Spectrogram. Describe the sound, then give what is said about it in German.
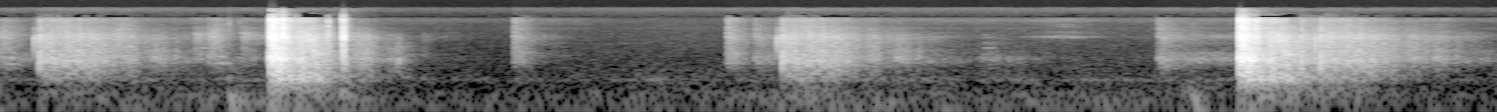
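Sniper rifle gunfire in a video game: two loud, sharp shots ring out, separated by a couple of softer, shorter bursts, with silence in between. “Und ich hocke gerade als Sniper ein bisschen hier rum und shoote auf alle. Volltreffer!”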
